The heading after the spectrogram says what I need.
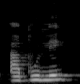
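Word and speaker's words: abúlé: But if you want to pronounce the same thing in Yoruba, you will say abule. That is, you are pronouncing all the syllables the same way.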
